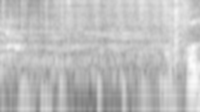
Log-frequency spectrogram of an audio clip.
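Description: Thin stream of tap water running into a stainless-steel sink, with a few low handling bumps.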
